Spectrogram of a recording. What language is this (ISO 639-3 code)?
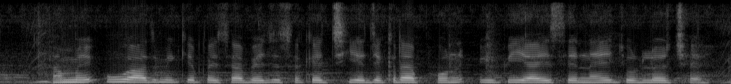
mai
